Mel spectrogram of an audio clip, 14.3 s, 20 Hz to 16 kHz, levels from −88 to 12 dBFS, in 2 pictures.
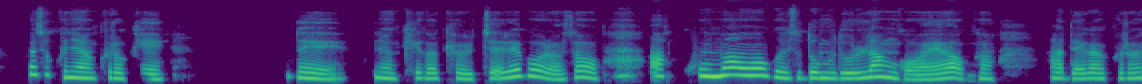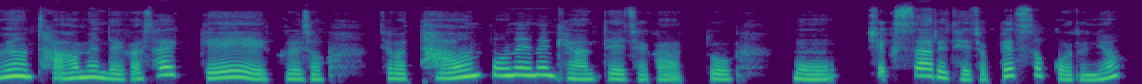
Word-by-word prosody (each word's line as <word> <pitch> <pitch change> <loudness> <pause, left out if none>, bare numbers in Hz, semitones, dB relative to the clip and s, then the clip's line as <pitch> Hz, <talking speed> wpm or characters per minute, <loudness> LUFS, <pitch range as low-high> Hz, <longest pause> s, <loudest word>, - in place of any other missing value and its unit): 그래서 345 -1 -1
그냥 230 -7 +2
그렇게 195 -3 -4 0.8
네. 190 -4 +1 0.2
그냥 215 -3 0
걔가 200 -1 -2
결제를 195 +3 -1
해버려서 240 -5 +1 0.3
"아. 140 - +4
고마워." 305 +2 +6
그래서 220 -5 -1
너무 210 -1 +1
놀란 220 +5 +3
거예요. 180 +4 +2
그러 195 -2 -4 0.3
"아. 210 - 0
내가 200 +1 0
그러면 220 +8 +3
다음에는 225 +3 +2
내가 185 -1 -3
살게." 240 - +1
그래서 180 -1 -4 0.3
제가 195 -2 -4
다음번에는 305 +8 +3
걔한테 185 -6 -3
제가 125 - -6 0.2
또 175 -2 -2 0.4
뭐 170 -3 -1 0.2
식사를 290 -5 0
대접했었거든요. 185 - -3
210 Hz, 325 characters per minute, -20 LUFS, 185-260 Hz, 0.8 s, 고마워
